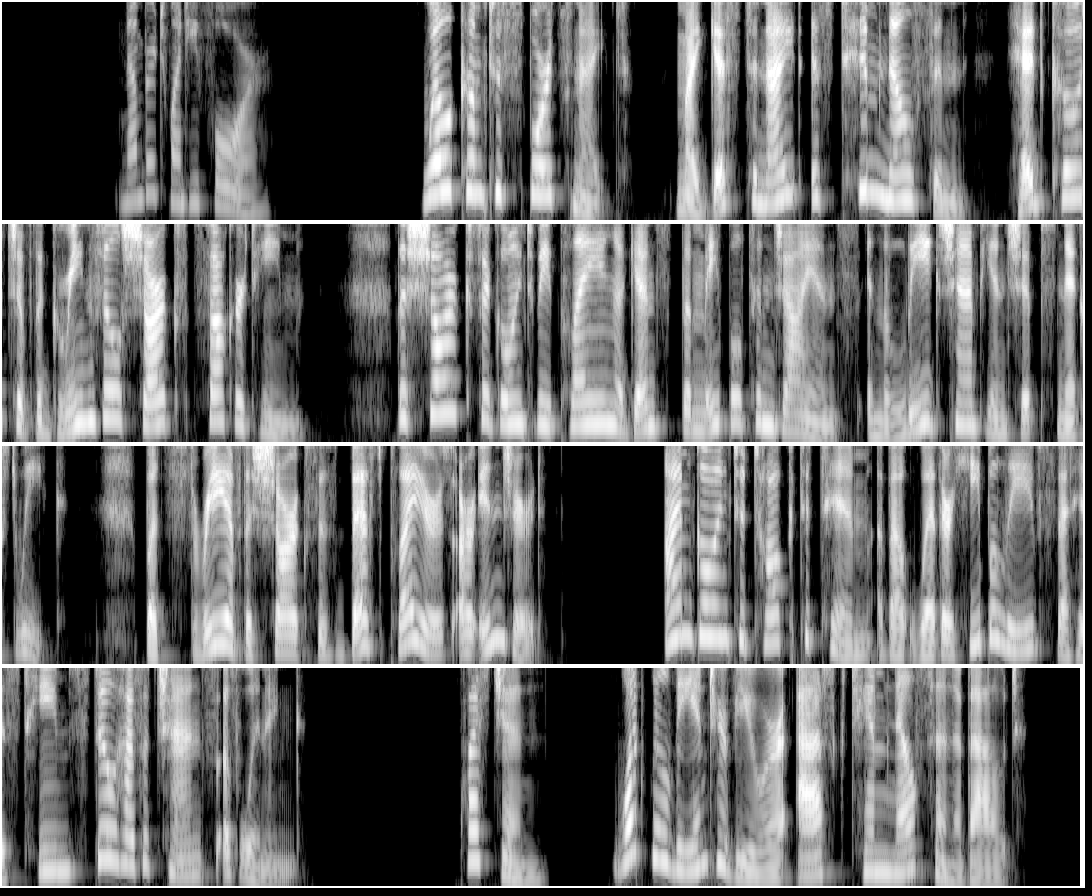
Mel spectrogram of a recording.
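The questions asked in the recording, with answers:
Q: What will the interviewer ask Tim Nelson about?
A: Whether his team still has a chance of winning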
